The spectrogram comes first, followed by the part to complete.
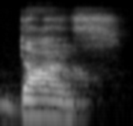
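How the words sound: The word is said with a British accent. "in British English dance"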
